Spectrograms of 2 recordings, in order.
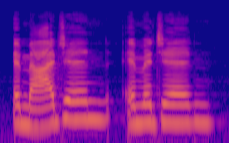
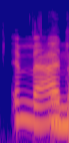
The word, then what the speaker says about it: Imagen: Is it Imogen? Imagine, Imagine.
